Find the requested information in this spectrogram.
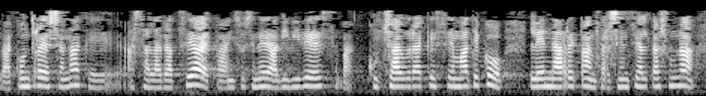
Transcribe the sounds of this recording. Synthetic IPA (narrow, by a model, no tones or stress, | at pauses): βako̞nt̪ɾaesanaka̰salaɾat͡se̞ae̞t̪aːjnsuse̞ne̞ɾeaðiβ̞iðe̞sba̰kut͡ʃaðuɾake̞se̞mat̪e̞ko̞ | le̞ːnare̞t̪ampɾe̞se̞nt͡sialt̪asuna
